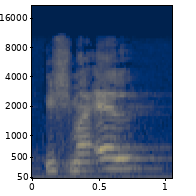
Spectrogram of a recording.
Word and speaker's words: Ishmael: I says, you know, in the book of Genesis, the first book of your Torah, no less than 12 places, Ishmael, that's how they say it.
